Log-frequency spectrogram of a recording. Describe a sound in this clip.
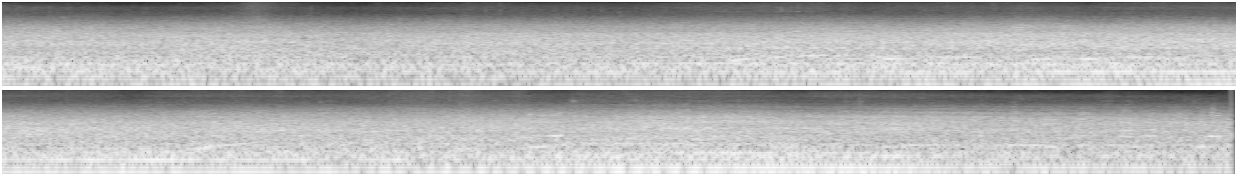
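Cars drive past on a busy road nearby.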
